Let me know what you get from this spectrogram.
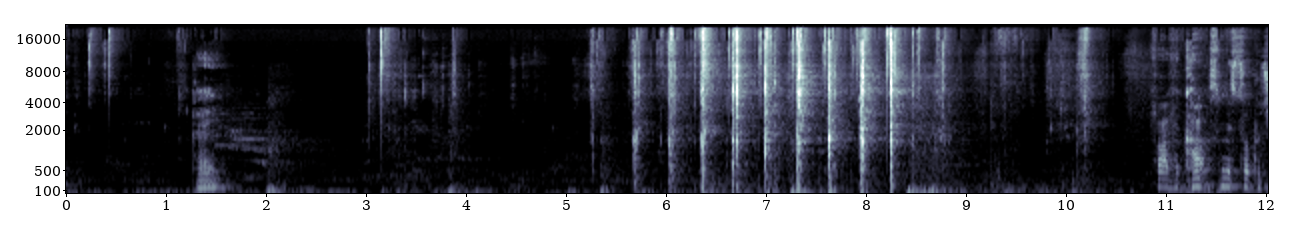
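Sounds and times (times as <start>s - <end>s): cards tapping on a table: 5.7s - 8.8s.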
